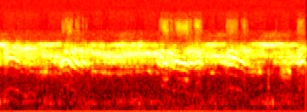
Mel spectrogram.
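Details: Hartlaub's (white-rumped) Babblers, resident at Mahangu Lodge in Namibia and often heard before seen, give a very loud, harsh, raspy chattering of several overlapping voices, continuous for three seconds, over a faint hiss. Finding: Hartlaub's Babbler.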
